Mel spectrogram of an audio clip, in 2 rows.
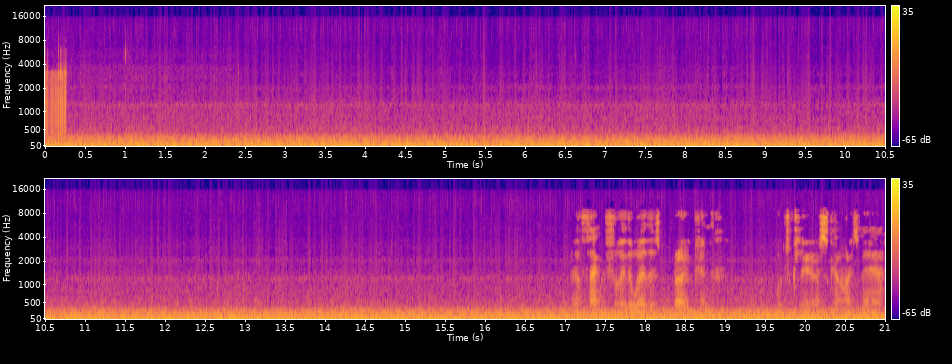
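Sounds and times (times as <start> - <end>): microlight engine and propeller droning: 0.0 - 21.0.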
